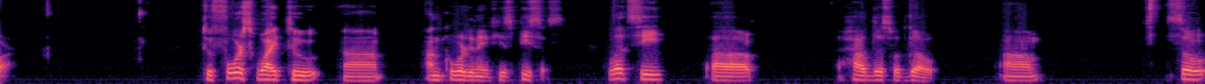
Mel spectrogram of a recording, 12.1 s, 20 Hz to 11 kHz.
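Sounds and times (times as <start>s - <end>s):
computer mouse clicks: 0.4s - 1.6s.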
